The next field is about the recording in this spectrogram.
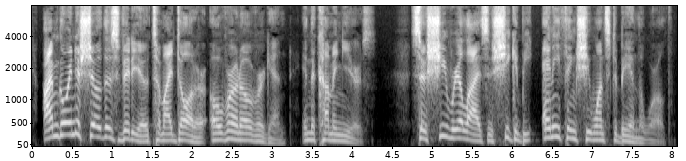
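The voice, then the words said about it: Mocking voice. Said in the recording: “do the mocking voice.”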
